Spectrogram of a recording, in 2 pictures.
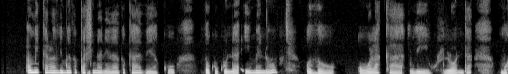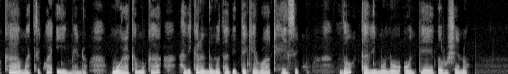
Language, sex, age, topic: Oshiwambo, male, 25-35, agriculture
